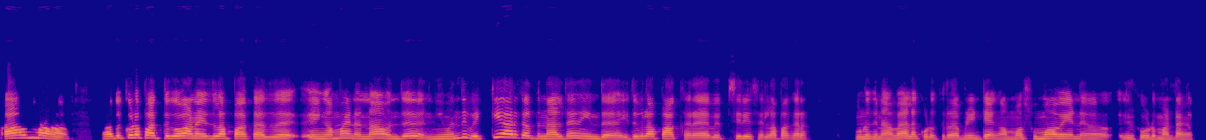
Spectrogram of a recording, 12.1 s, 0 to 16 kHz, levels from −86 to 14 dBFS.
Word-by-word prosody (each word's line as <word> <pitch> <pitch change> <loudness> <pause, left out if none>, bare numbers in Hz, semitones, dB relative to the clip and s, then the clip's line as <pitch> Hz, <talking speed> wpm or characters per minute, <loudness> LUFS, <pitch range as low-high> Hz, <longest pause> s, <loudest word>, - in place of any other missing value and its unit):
ஆமா. 310 -2 +4 0.6
அது 240 +3 +4
கூட 320 +2 +7
பாத்துக்கோ. 260 -2 +4
ஆனா 260 0 +3
இதெல்லாம் 245 +1 +2
பாக்காத, 230 -3 +1 0.4
எங்க 220 0 -1
அம்மா 250 +4 -1
என்னன்னா 230 0 -1
வந்து 225 +3 -1 0.3
நீ 215 - -3
வந்து 280 +9 -2
வெட்டியா 370 +13 +2
இருக்கறதுனாலதான் 260 -4 -1
இந்த 220 -2 -1 0.2
இதெல்லாம் 240 +4 -1
பாக்குற 220 -3 -1 0.2
வெப் 190 -1 -9
சீரிஸ் 225 -2 -2
எல்லாம் 205 +1 -4
பாக்குற. 195 -1 -3 0.6
உனக்கு 205 0 -2
நான் 185 0 -3
வேல 205 +3 +2
குடுக்குறேன் 195 -1 -3
அப்டின்ட்டு 185 +2 -2
எங்க 185 -3 -7
அம்மா 190 +1 -4
சும்மாவே 230 +1 +1
என்ன 205 -2 -7 0.4
இருக்க 180 +1 -8
விடமாட்டாங்க. 170 -2 -4
225 Hz, 165 wpm, -22 LUFS, 200-250 Hz, 0.6 s, கூட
